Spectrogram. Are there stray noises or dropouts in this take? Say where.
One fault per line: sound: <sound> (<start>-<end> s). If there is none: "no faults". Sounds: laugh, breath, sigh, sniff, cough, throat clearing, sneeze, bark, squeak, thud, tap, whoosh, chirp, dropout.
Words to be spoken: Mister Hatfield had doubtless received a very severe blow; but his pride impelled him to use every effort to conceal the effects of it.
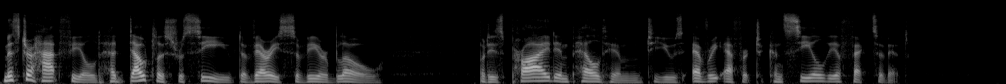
no faults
